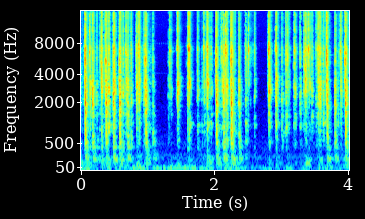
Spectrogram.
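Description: Fingertips type quickly on a black plastic mechanical keyboard with backlit keycaps. A rapid run of short, bright, clacky key strikes plays with little low end, slowing briefly near 1.2 seconds and going almost quiet around 2.6 seconds before the typing picks up again.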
